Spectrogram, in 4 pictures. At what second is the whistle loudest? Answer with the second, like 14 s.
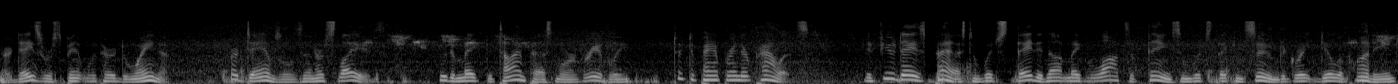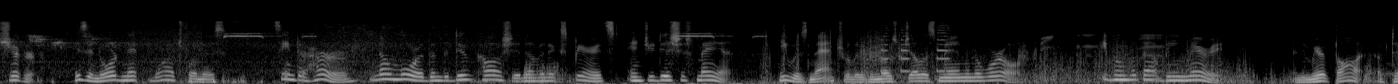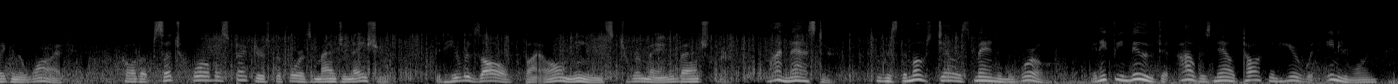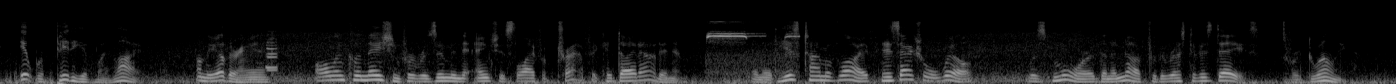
49 s.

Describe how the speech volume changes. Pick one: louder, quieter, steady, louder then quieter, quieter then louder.
steady.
